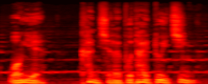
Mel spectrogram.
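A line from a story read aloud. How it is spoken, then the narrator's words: Soft, alarmed. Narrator (Chinese): 庄生暗自心惊，轻声说道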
